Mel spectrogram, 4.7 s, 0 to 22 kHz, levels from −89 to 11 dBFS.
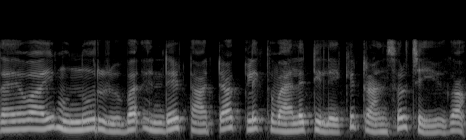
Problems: none marked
